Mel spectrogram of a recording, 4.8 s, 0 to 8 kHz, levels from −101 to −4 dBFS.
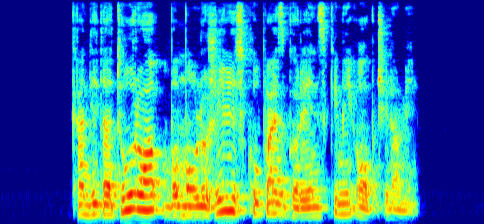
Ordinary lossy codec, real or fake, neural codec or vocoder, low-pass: none; fake; codec, 16 kHz, 16 kbps, FreqCodec, larger model; none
